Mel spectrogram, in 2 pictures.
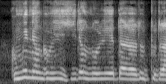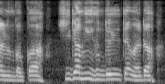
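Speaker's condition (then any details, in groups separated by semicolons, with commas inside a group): Brain lesion disability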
